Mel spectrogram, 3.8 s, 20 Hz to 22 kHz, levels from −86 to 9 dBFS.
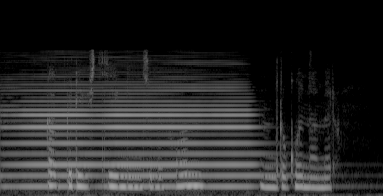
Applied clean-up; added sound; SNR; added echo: none; Bowed string instrument; -2 dB; none.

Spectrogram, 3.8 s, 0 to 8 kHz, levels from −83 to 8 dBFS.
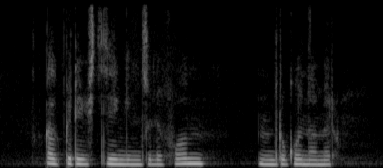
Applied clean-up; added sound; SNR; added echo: none; none; none; none.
